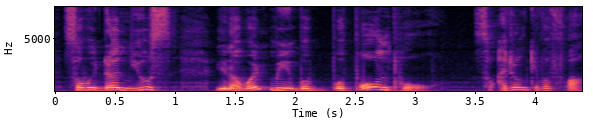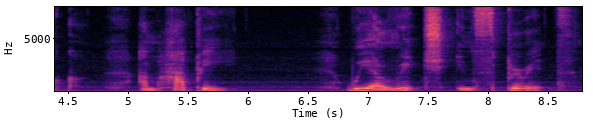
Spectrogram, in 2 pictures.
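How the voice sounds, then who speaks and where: A middle-aged woman speaks straight to camera in a confrontational monologue, scolding someone who isn't there and repeating herself as she rants. Her voice is fairly low, mellow and a little breathy, with a sing-song lilt at a measured pace.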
